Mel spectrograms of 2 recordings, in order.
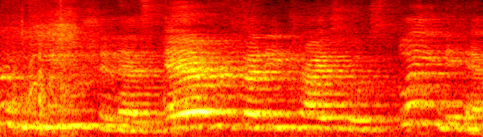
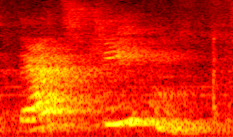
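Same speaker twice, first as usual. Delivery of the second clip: indignant accusation; 6 semitones higher, slower than usual. Retold or imitated. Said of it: "he says".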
